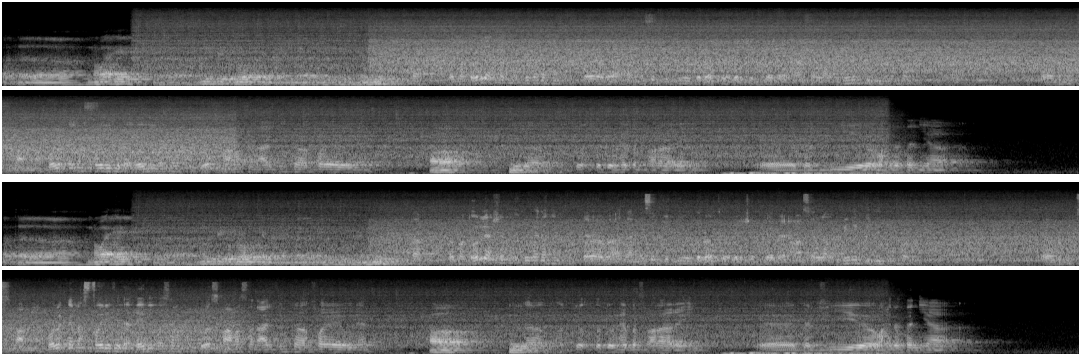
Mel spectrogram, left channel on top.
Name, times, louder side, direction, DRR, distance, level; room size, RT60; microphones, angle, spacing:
voice 1, 0.0-3.9 15.0-15.3 15.8-16.1, equal, 30° right, -1 dB, 6.3 m, -22 dB
sound 1, 1.3-19.7, left 3 dB, 25° left, 4.3 m, -30 dB
sound 2, 3.7-13.1, left 4 dB, 45° left, 5.5 m, -24 dB
voice 2, 4.1-9.7 10.4-14.5 16.0-17.7 18.3-20.4, right 1 dB, 60° right, 6 dB, 3.6 m, -24 dB
25.5 x 25.0 x 8.9 m, 1.0 s
head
